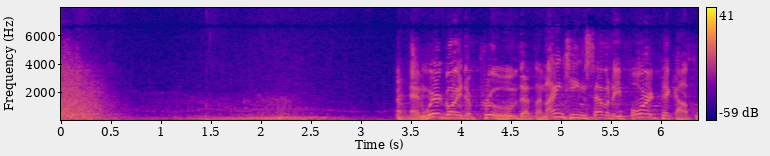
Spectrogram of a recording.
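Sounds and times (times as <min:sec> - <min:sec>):
hair trigger explosive flare going off: 0:00.0 - 0:00.7
speech: 0:03.5 - 0:06.3.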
